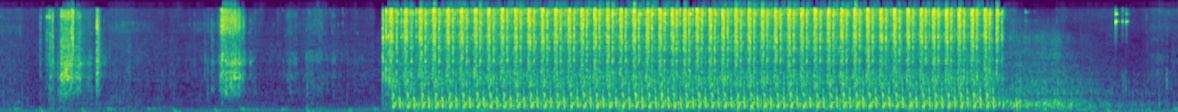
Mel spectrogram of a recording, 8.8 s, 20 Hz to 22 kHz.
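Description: A DP-27 light machine gun fires one long, sustained automatic burst lasting several seconds, loud and close, after a couple of brief, softer noises.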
